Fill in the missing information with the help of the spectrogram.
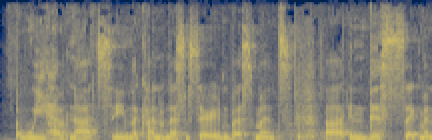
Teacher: I didn't hear a word he said because of the amount of vocal fry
